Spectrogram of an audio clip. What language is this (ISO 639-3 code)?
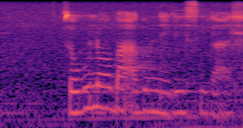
zul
